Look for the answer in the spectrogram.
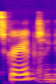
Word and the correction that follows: Scribd: Scribd. Scribd.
